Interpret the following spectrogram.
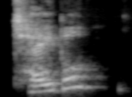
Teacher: But if you have the word table, you've got the vowel A in the first syllable, and the E indicates that there's a vowel in that syllable too. If you transcribe that phonetically, you will put schwa in between the B and the L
